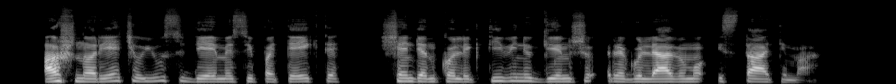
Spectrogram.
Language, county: Lithuanian, Vilnius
